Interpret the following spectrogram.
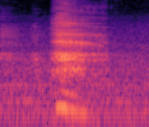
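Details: Adult with persistent hiccups, at the end of a choking spasm occurring almost daily, sometimes several times a day, with inability to catch breath: a single sharp, noisy gasping breath in.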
